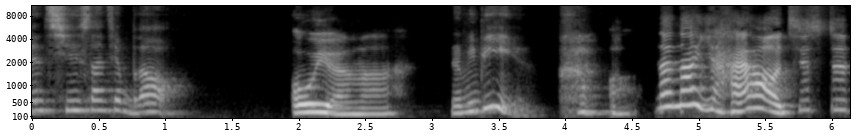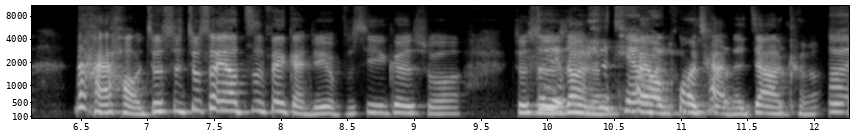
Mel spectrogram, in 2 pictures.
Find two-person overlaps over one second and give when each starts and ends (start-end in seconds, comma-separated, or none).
9.9-11.5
